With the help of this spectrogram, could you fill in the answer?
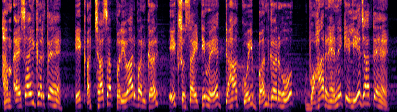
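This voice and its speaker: A man's voice: sits high, animated, unhurried, darkish tone, slightly rough, full character voice. A man voicing a polite, cautious male cartoon ghost who poses as a family man. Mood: thoughtful. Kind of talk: animated Hindi story dialogue. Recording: long hall reverb, music underneath.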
